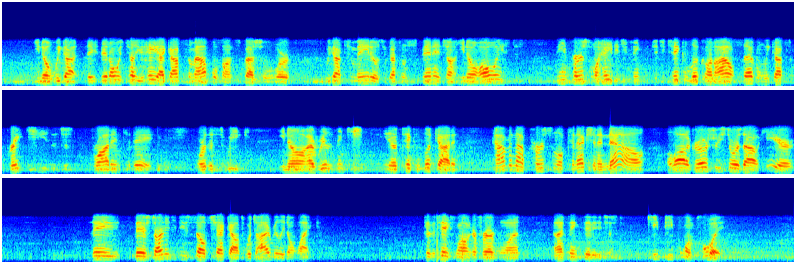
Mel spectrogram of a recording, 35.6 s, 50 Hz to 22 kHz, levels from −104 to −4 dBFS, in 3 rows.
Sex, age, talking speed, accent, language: male, 30-49, 185 wpm, American, English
